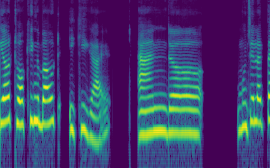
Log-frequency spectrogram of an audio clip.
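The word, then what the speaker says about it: 生き甲斐: गाय हम स्टार्टिंग करते हैं बेसिक से the pronunciation of the word इकी गाय या इट्स इकी गाय सो ये जो चीक्स है वो ऊपर हो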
